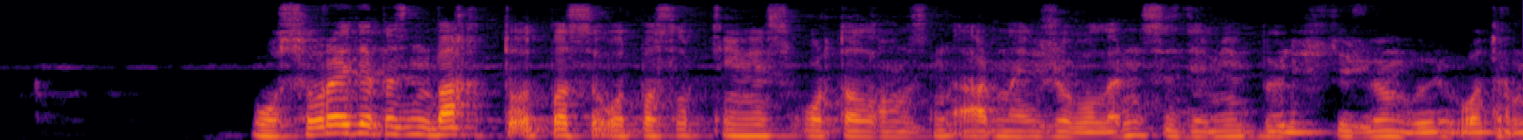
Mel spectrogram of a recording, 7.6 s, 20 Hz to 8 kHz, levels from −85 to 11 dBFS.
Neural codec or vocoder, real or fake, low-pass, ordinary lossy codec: codec, 16 kHz, 8 kbps, FreqCodec, larger model; fake; 7.2 kHz; none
